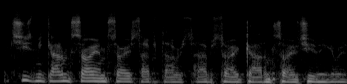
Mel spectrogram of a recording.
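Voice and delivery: fast, very low, barely audible mumbled gibberish. Retelling a repeated apology habit to god, fast, low mumbling. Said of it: "I would say it so fast and low that it sounded like gibberish".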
